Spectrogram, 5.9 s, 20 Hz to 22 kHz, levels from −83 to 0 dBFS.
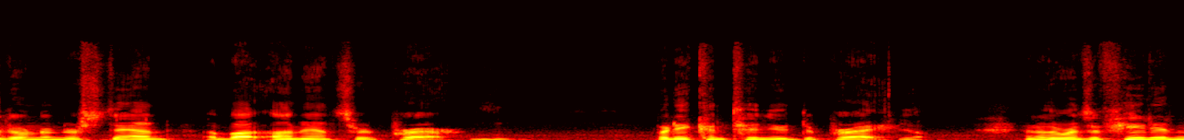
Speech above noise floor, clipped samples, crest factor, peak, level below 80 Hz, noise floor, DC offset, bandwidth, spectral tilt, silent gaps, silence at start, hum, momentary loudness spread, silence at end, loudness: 36 dB; under 0.1%; 20 dB; -6 dBFS; -64 dBFS; -60 dBFS; under 0.1%; 14.5 kHz; -8.5 dB/octave; none; 0 s; none; 12 LU; 0 s; -24 LUFS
